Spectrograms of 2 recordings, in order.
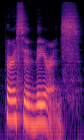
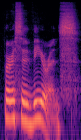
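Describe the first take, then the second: First: The stress falls on the third syllable. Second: The same.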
